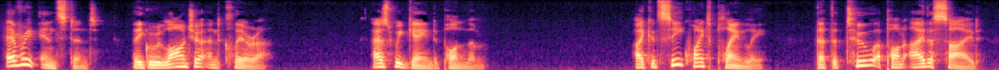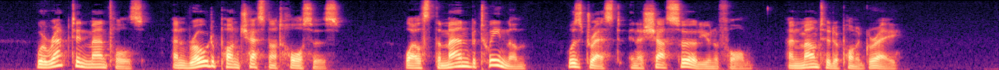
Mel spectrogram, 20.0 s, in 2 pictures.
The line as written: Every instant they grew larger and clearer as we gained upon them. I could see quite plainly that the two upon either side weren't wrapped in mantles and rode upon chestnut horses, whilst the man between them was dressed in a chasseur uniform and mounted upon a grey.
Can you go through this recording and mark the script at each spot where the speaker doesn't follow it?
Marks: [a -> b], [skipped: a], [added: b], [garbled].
Every instant they grew larger and clearer as we gained upon them. I could see quite plainly that the two upon either side [weren't -> were] wrapped in mantles and rode upon chestnut horses, whilst the man between them was dressed in a chasseur uniform and mounted upon a grey.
